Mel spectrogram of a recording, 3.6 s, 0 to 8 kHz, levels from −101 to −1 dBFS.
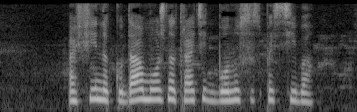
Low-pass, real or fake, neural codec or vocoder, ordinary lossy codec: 7.2 kHz; real; none; MP3, 48 kbps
